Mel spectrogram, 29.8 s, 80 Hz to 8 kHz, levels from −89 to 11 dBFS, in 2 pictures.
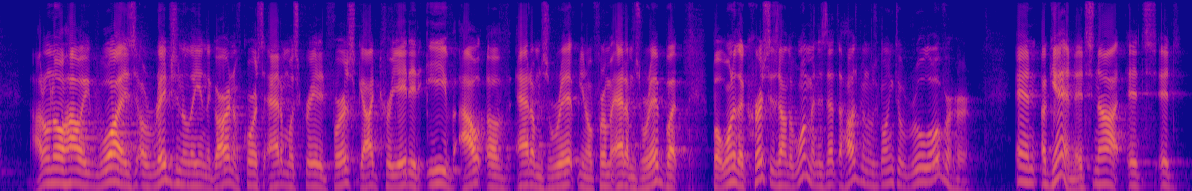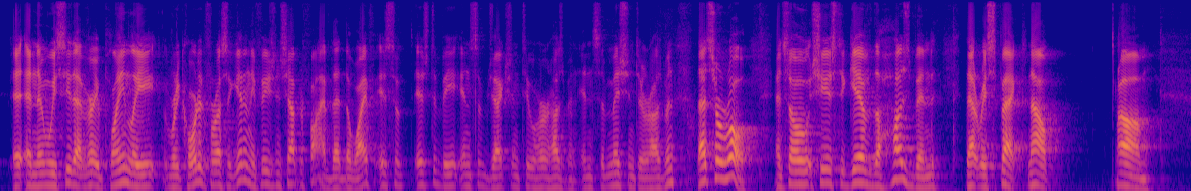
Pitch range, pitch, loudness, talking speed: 130-160 Hz, 140 Hz, -27 LUFS, 205 wpm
